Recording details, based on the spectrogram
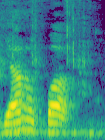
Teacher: इन व्यंजनों के उच्चारण में हवा बिना किसी संघर्ष के बाहर निकल जाती है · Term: अर्धस्वर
